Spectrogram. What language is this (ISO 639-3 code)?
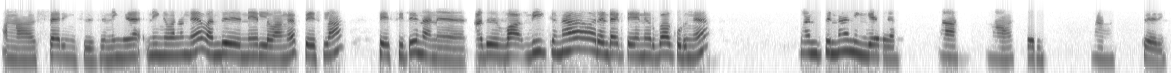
tam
